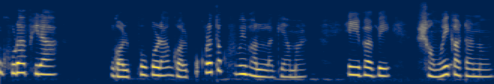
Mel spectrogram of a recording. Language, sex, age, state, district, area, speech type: Bengali, female, 30-45, West Bengal, Bankura, urban, spontaneous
